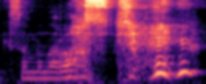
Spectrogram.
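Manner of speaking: quick excited aside breaking into a laugh. Real, not acted. Crafter apologising to viewers for getting excited, giddy. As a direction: rush it out and laugh near the end. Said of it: "I'm getting excited".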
